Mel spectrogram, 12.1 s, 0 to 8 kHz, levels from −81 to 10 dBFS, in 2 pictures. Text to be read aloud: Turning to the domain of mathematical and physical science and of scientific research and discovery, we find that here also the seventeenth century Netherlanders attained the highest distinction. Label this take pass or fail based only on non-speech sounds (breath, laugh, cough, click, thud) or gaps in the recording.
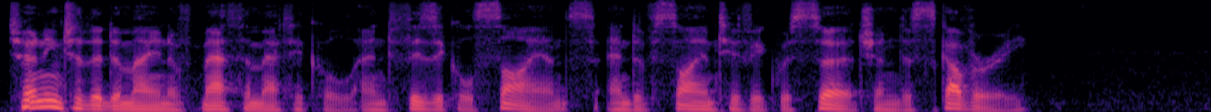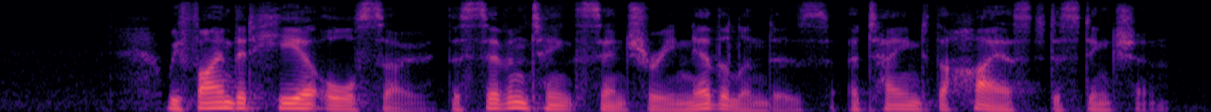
pass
